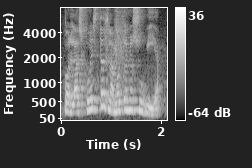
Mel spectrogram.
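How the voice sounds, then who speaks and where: Woman reading as a novelist's wife, playful teasing, mellow tone, echoing hall. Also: on the high side, expressive, moderate pace, slight background noise. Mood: teasing, fond. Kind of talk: staged reading in a stage tribute. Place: university auditorium. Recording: roomy hall echo.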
